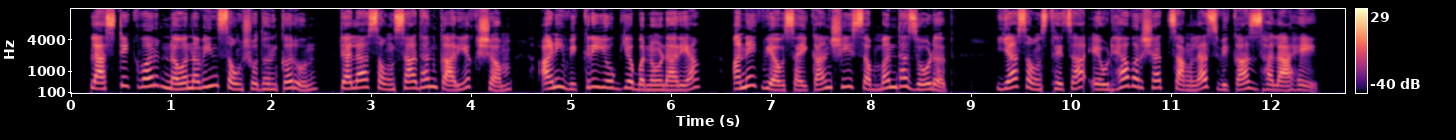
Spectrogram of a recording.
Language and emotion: Marathi, neutral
